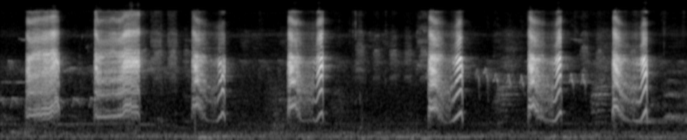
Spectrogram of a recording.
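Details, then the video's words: Long-tailed shrike calling to provoke rival shrikes into replying: two long grating screeches, then paired harsh, buzzy bursts with sliding overtones, spaced about a second apart, over faint low hum. "Cendet Gacor Pagi Siang Sore...Merangsang Emosi Cendet Manapun Agar Cepat Nyaut Emosi Dan Ikut Bunyi"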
